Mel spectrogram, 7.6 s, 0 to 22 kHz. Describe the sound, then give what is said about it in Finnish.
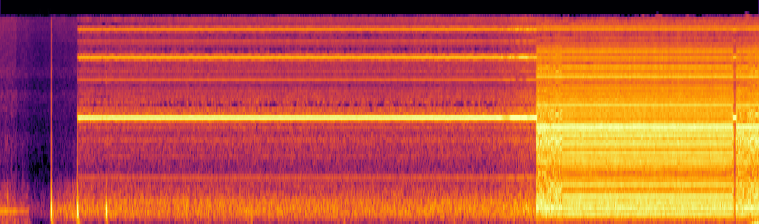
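Commodore 64 program data broadcast on the radio as audio, Timo Suutari's space program lasting about a minute: a steady, piercing electronic carrier tone that abruptly turns into a louder, dense buzzing screech of modulated data, continuous, with no voices. “Seuraavaksi tulee Timo Suutarin avaruuden rauhaohjelma, joka kestää noin minuutin.”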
